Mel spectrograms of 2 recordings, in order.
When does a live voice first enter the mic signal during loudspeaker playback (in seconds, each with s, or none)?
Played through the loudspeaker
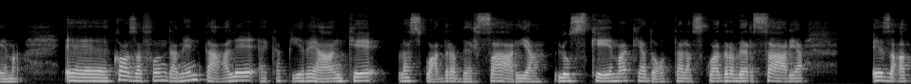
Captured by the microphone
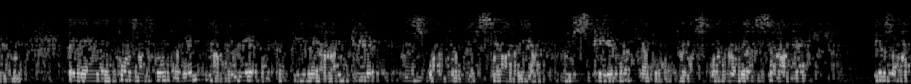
none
